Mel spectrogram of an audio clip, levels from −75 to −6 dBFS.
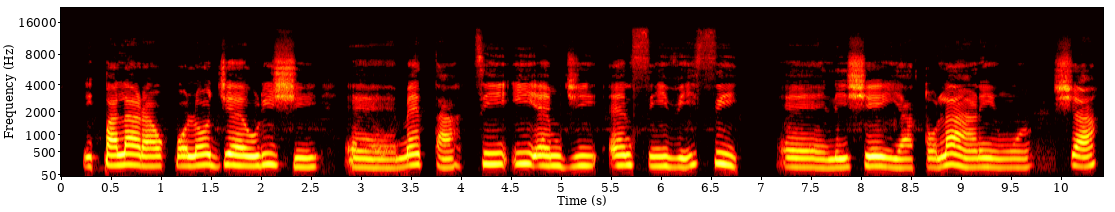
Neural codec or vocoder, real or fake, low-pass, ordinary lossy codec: none; real; 14.4 kHz; none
